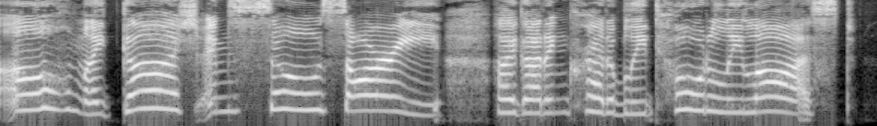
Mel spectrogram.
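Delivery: very high, slow, shrill screech. A woman answers from her car after Nisa shouts at her; high-pitched screeching woman's voice. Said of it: "a woman's high-pitched voice screeched".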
